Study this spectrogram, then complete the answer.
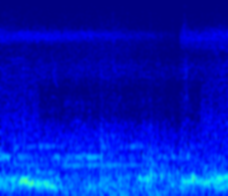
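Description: Pigeons cooing softly and steadily near a rooftop loft on a warm summer evening, the low calls repeating over a faint, continuous outdoor hum, with no voices present.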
